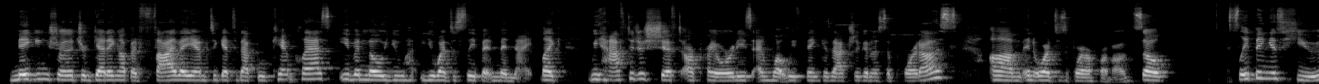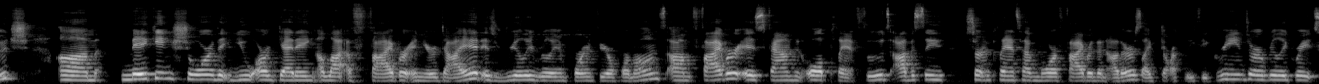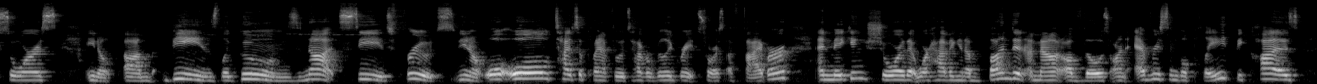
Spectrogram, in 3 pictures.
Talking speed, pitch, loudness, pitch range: 210 wpm, 205 Hz, -23 LUFS, 185-230 Hz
